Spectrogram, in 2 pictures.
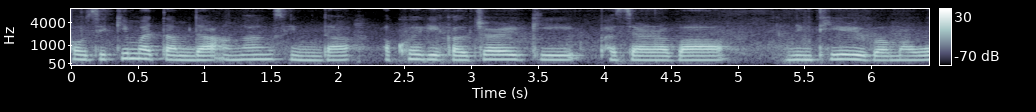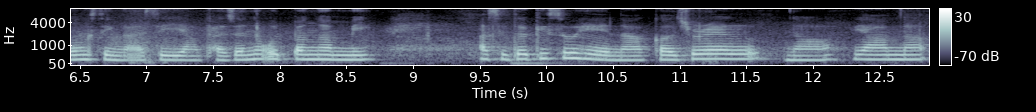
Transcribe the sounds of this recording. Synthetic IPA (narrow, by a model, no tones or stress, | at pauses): hɐwd͡ʒikːimɐtɐmdɐʔɐŋaŋsiŋdɐːkʰojɡikɐlt͡ʃɐɾɡipʰɐzɐɾɐbɐ | niŋtʰiɾibɐmawoŋsiŋɐ̰sijampʰazɐnɐʔut̚pɐŋɐmːi | ɐsidɐɡisuɦenɐkɐlt͡ʃuɾelnɐjamnɐ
